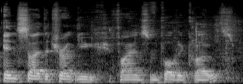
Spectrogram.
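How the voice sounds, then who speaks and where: A man with a low voice narrates as game master. He describes rooms and loot haltingly, making it up as he goes. There is faint noise behind him. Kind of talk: improvised tabletop game narration.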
